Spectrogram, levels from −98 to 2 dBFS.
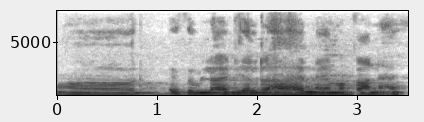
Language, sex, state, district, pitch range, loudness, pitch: Hindi, male, Bihar, Gaya, 135-150 Hz, -19 LUFS, 145 Hz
